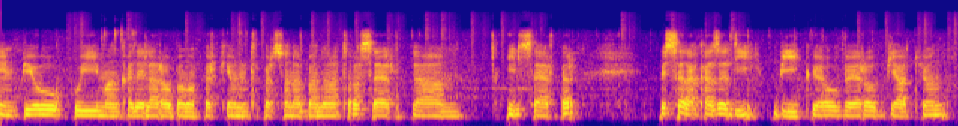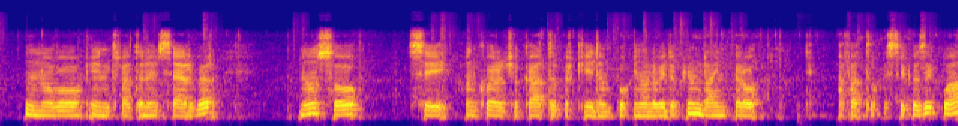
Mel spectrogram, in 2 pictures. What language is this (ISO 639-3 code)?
ita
